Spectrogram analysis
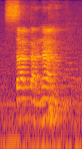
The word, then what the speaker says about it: Sataná: se escribió el nombre Satanás Satanás de acuerdo Satanás que se pronuncia así sataná de donde viene el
